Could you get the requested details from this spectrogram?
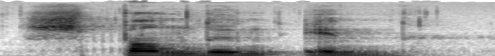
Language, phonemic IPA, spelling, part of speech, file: Dutch, /ˈspɑndə(n) ˈɪn/, spanden in, verb, Nl-spanden in.ogg
- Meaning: inflection of inspannen: 1. plural past indicative 2. plural past subjunctive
